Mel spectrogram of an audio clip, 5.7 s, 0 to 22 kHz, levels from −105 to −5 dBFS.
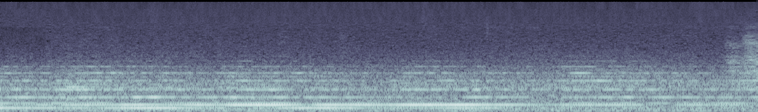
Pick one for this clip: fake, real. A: real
